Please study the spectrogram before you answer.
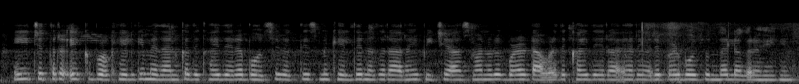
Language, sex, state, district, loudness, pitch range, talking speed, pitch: Angika, female, Bihar, Madhepura, -30 LUFS, 220-230 Hz, 280 wpm, 225 Hz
